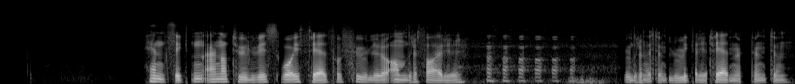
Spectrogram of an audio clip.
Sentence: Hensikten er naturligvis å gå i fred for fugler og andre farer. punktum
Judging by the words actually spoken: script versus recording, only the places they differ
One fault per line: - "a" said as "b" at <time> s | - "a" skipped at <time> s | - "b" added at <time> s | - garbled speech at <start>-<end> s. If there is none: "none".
- "å" skipped at 2.8 s
- garbled speech at 6.2-7.4 s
